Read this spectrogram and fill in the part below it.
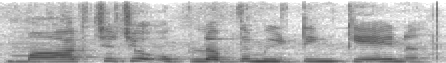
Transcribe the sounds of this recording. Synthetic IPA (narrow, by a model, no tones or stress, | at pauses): maːɾt͡ʃt͡ʃəʔʊpləb̚d̪miːʈɪ̃ŋɡkeːn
